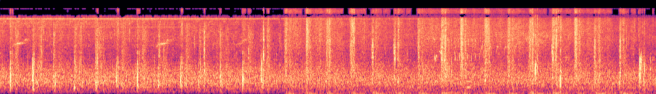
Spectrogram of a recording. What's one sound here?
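Footsteps crunch steadily through grass and undergrowth.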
